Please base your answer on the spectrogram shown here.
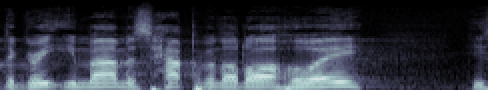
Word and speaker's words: Rahawayh: And like I said, I heard from Fadilat al-Walid, Shu'ubayd ibn Sulaiman al-Jabiri, that he mentioned and pronounce Ibn Rahawayh, Ibn Rahuyah. That you can pronounce it also that way.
